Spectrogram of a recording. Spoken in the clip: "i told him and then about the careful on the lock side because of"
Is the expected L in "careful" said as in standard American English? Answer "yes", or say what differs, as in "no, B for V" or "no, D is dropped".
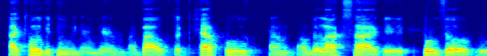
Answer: no, N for L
